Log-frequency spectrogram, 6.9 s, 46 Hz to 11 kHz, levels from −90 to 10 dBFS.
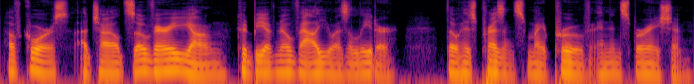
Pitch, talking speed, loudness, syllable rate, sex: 90 Hz, 190 wpm, -18 LUFS, 5.2 syllables/s, male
